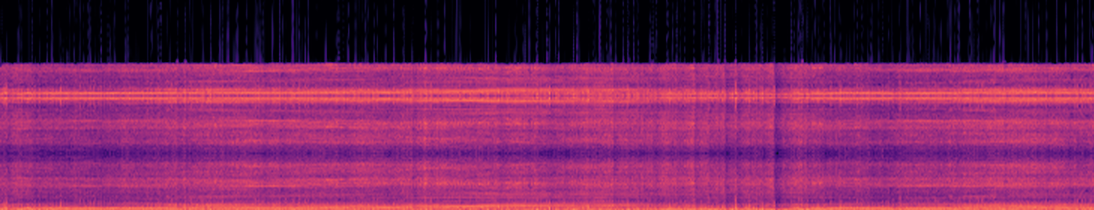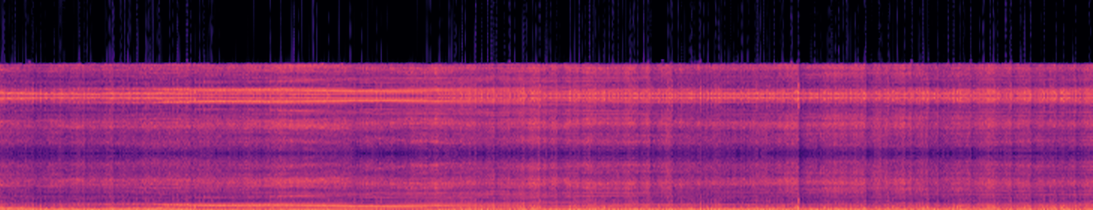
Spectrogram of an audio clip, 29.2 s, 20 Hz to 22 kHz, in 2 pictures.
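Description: Suzuki GSR 750's inline-four engine running under way at moderate revs, its pitch climbing slowly, dropping back about ten seconds in and again near twenty seconds, then holding fairly steady, over a constant rush of wind and road noise.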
